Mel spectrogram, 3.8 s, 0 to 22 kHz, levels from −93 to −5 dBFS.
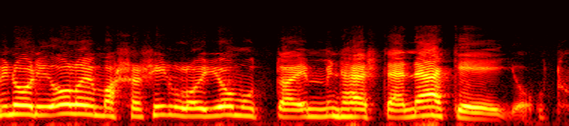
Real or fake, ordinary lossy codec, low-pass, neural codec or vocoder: real; none; none; none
